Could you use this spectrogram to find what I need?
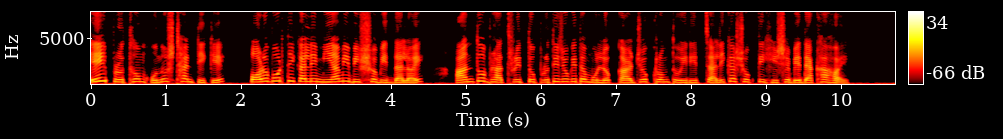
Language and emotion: Bengali, neutral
